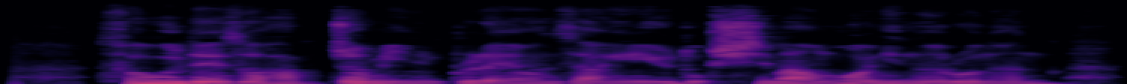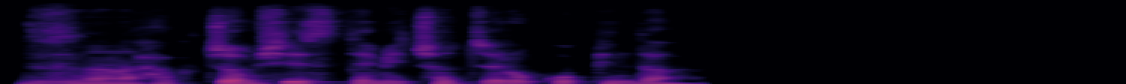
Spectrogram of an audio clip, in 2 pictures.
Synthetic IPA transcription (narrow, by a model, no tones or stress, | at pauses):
sʰʌuɭde̞ːsʰʌɦak̚t͡ɕ͈ʌminpʰɯɭːe̞jʌnsʰaŋijudok̚ɕ͈ʰimanwʌɲinɯɾonɯnːɯsʰɯnanɦak̚t͡ɕ͈ʌmɕʰisʰɯ̥tʰe̞mit͡ɕʰʌt̚t͡ɕ͈e̞ɾok͈opʰinda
